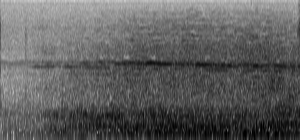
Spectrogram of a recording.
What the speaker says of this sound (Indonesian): Puluhan pesawat tanker Amerika Serikat terlihat di Bandara Ben Gurion, Israel.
